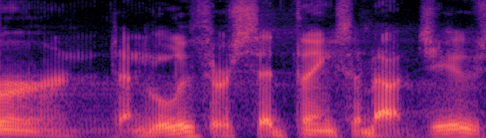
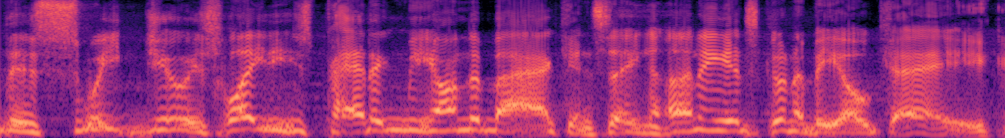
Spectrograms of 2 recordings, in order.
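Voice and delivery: high, loud, breathless retelling; high excited letter writer; 7 dB louder than usual. Retold or imitated. Preacher reading the woman's letter in a high loud voice. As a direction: gush like an overwhelmed woman.

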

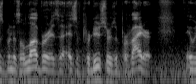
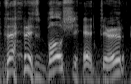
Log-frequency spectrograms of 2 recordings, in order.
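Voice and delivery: drawn-out, higher-pitched quoted jab; scoffing brother-in-law; 4 semitones higher, much slower than usual. Retold or imitated. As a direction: stretch it out slowly in disbelief, imitating him. Quotes brother-in-law's scoffing comment.

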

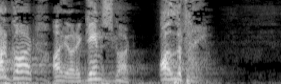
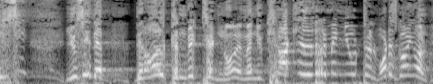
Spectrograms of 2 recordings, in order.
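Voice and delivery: fiery preaching; 10 semitones higher, 6 dB louder than usual. Real, not acted. Preaching at full force.

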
